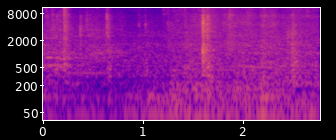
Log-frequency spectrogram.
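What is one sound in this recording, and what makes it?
A finger presses an elevator button with a soft click.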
